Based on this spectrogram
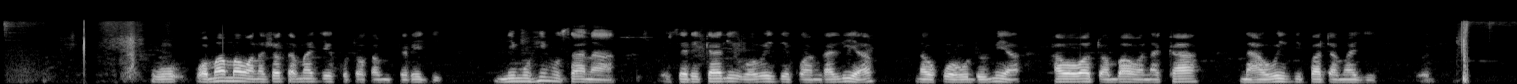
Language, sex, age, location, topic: Swahili, male, 25-35, Wajir, health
